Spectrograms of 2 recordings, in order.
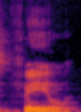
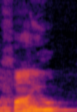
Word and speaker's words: fail: Just remember the pronunciation is fail. Fail, no file, fail.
